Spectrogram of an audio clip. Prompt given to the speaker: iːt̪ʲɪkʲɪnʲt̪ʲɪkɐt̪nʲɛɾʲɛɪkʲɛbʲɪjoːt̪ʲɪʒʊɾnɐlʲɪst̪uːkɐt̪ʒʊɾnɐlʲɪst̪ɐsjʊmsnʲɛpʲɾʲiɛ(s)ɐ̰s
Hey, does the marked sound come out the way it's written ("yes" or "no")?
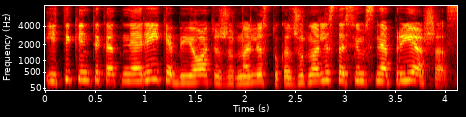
no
